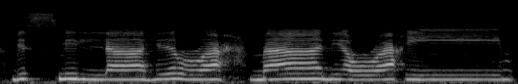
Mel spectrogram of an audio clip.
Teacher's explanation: بسم اللہ الف کے جو ہے اس کی ساؤنڈ 2 حرکت تک کھینچیں، لمبی کریں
